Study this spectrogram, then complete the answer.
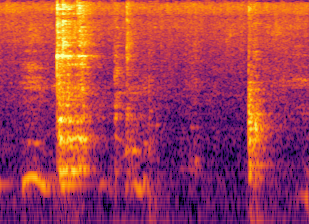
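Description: Spices, chilli powder and mutton masala stirred in a pan for a goat-head curry, with sharp metallic scrapes and clinks of a utensil against the pan in a few bursts over a quiet background.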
